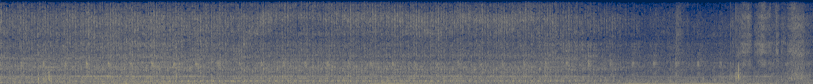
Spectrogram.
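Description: Steady idle with a light, fairly regular tick-knock about twice a second riding over the engine; a knock, source not pinned down.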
